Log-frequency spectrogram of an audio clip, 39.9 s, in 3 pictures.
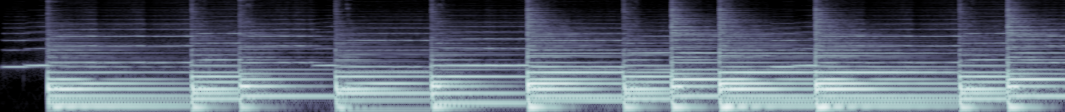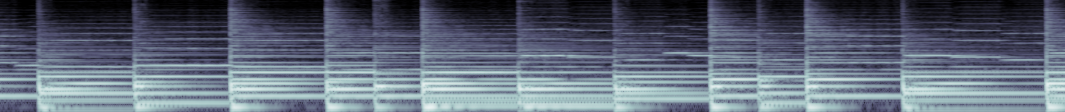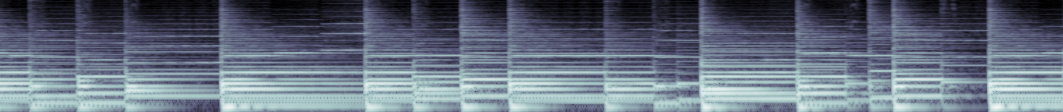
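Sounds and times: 
flute and guitar duet: 0:00.0 - 0:39.9.

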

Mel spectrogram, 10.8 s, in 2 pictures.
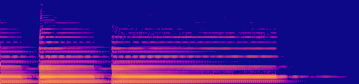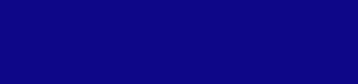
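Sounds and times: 
saxophone: 0:00.0 - 0:04.3.

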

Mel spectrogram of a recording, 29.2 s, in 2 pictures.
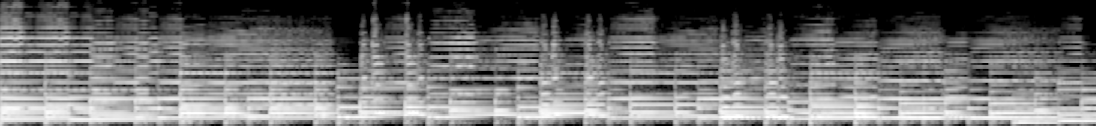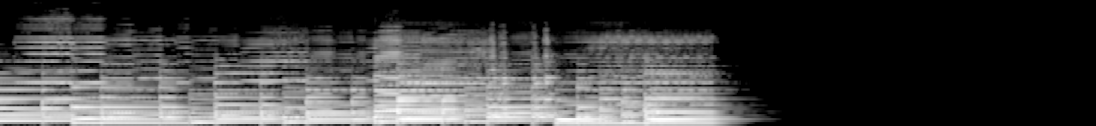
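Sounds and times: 
viola: 0:00.0 - 0:24.6.

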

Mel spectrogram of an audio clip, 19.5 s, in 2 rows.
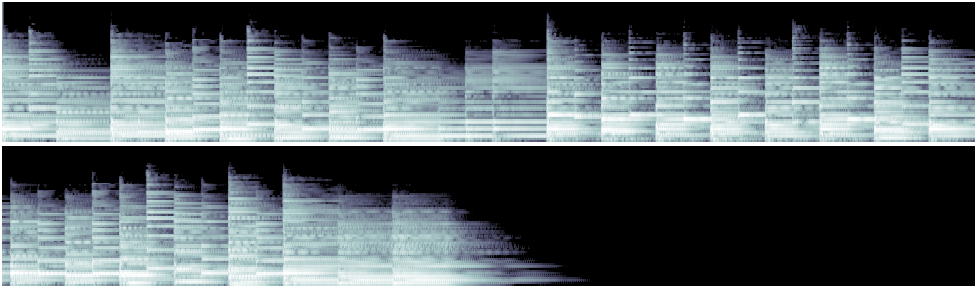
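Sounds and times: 
piano: 0:00.0 - 0:15.2.

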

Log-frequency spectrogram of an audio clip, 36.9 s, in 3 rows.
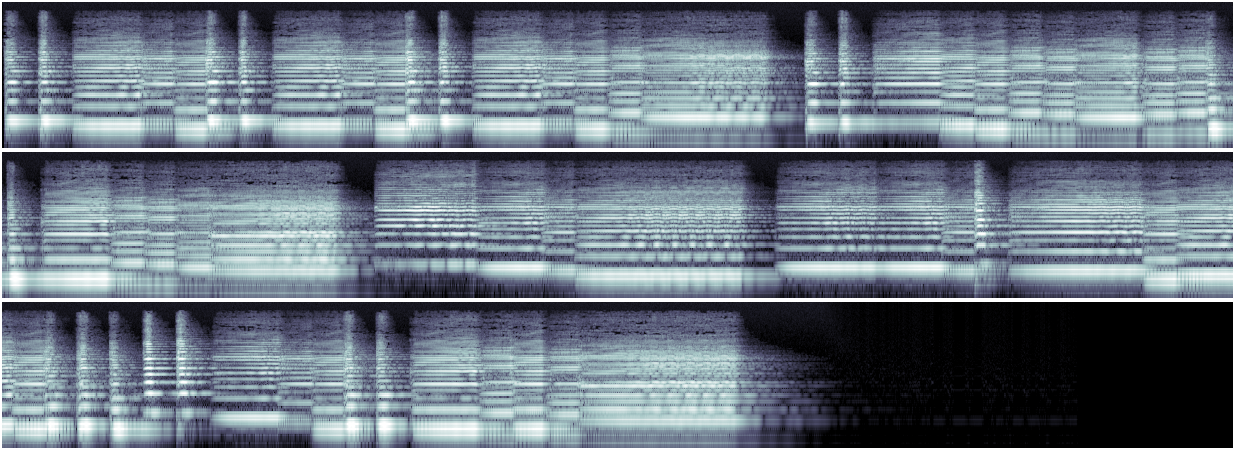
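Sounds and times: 
viola: 0:00.0 - 0:32.4.

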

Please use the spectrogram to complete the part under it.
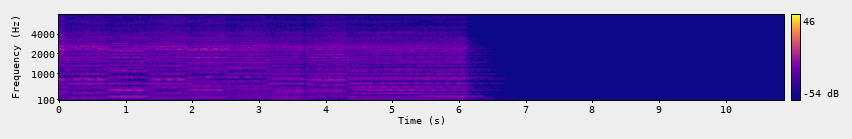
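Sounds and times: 
cello quartet: 0:00.0 - 0:06.6.

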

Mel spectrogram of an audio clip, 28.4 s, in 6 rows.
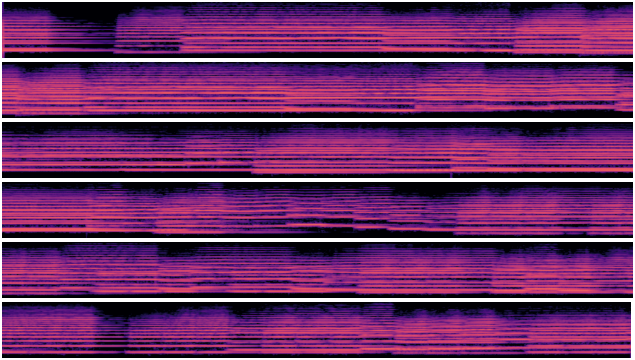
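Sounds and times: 
trumpet trio playing a romance: 0:00.0 - 0:28.3.

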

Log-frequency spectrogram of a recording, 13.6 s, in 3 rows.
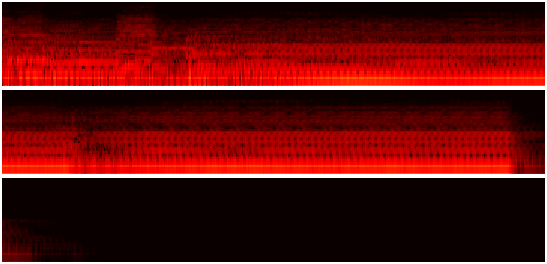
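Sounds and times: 
double bass: 0:00.0 - 0:08.8.

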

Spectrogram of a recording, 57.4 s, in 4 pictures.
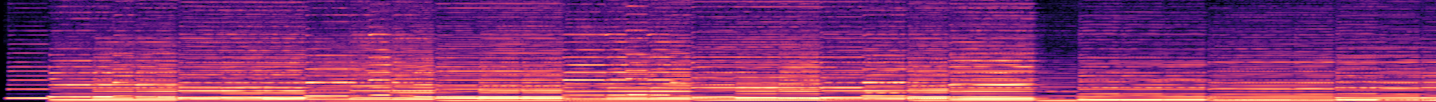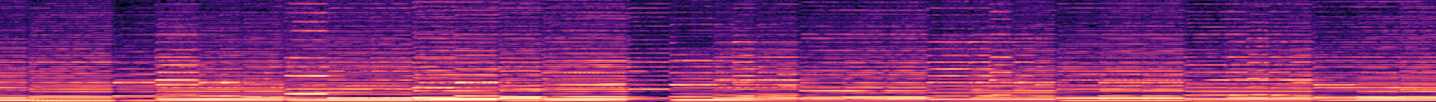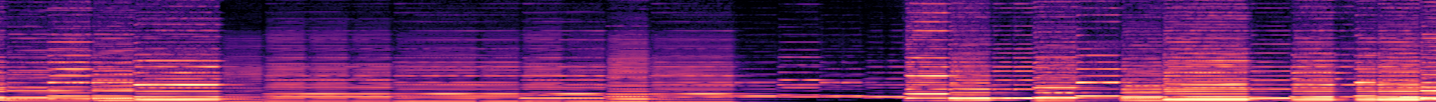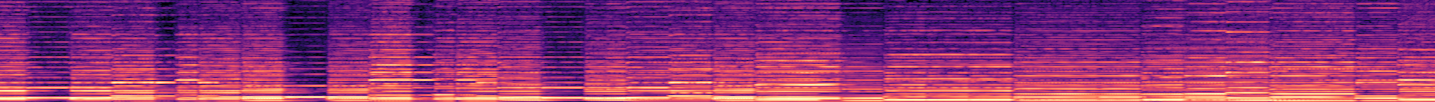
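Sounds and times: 
clarinet choir: 0:00.0 - 0:57.4.

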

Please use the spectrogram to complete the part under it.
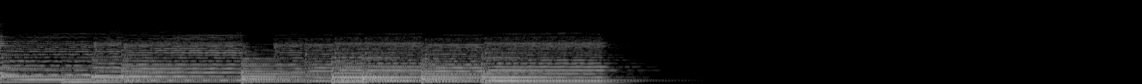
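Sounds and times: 
cello: 0:00.0 - 0:06.6.

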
